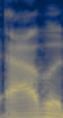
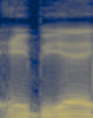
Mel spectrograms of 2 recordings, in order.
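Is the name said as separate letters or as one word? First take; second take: one word; separate letters. First: The letters run together as one word. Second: Each letter is said separately. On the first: It sounds like the name of a disco band. The speaker calls it wrong. "how come there isn't any news in here about disco?" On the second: It names the professional association. The speaker calls it right. "You have to say A B A"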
